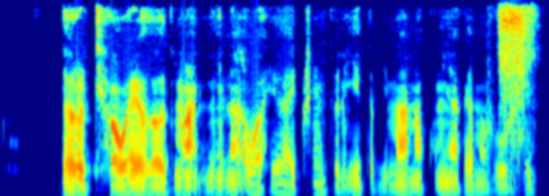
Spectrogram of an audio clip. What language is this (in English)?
Kinyarwanda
